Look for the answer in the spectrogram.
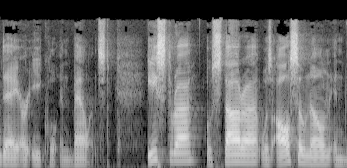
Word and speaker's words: Eostre: From the goddess Istra, E-O-S-T-R-E, and there are varying spellings of that, but it's supposedly pronounced Istra.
